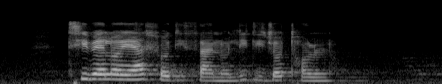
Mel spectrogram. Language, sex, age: Southern Sotho, female, 18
